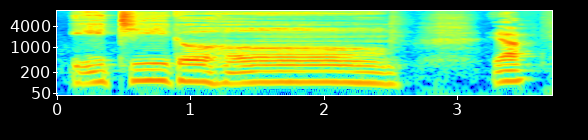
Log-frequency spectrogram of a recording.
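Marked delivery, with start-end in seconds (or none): 0.1-2.5 low, very slow alien voice, "home" drawn out. Doing an impression for stream viewers: E.T. voice. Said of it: "I'm gonna do my E T impression".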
